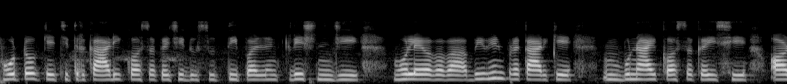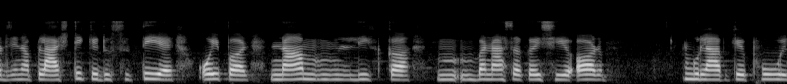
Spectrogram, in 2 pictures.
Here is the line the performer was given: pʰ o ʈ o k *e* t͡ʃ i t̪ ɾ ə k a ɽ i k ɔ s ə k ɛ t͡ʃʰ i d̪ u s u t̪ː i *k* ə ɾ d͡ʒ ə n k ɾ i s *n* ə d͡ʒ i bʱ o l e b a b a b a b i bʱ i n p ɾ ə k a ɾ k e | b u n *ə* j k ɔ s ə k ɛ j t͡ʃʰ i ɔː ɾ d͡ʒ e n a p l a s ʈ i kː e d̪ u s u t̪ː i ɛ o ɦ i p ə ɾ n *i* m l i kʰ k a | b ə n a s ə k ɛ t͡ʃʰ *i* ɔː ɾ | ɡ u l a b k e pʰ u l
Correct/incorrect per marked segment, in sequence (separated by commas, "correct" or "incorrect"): correct, incorrect, correct, incorrect, incorrect, correct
